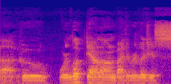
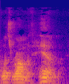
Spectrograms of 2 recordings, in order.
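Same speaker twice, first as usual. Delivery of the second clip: ordinary delivery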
